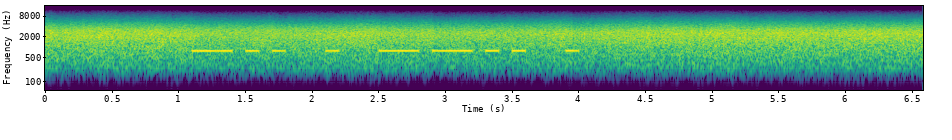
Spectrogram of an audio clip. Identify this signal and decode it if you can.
Morse code, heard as a keyed tone, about 12 wpm, 790 Hz, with heavy radio static. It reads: DEZE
